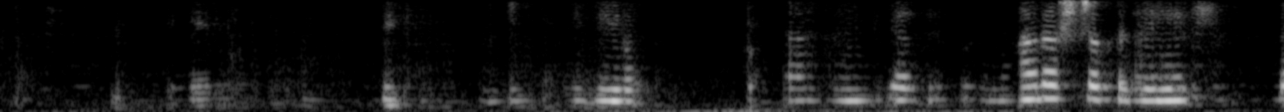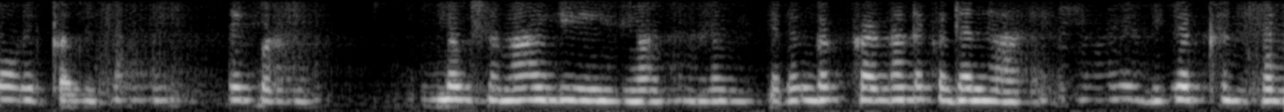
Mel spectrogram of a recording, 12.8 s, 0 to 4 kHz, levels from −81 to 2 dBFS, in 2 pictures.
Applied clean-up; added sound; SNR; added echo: neural mask model DeepFilterNet 3.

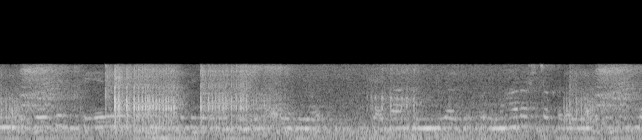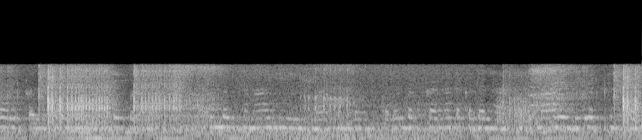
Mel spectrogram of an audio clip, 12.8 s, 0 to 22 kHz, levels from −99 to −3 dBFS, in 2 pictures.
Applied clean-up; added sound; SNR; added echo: none; Squeak; -4 dB; reverberation time 1.2 s.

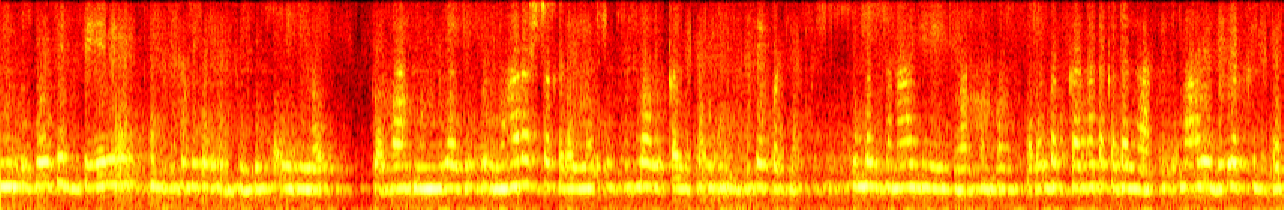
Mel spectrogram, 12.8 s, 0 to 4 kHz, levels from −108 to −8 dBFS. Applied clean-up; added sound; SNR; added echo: neural separator model SepFormer DNS4.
